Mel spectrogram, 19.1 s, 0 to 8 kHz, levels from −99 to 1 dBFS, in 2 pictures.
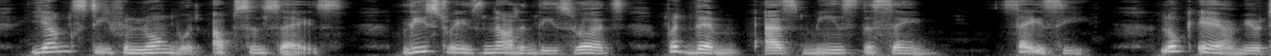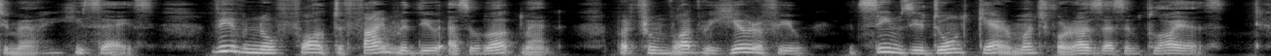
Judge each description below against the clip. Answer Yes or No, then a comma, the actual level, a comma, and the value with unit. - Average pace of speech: Yes, average, 160 wpm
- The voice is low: No, medium, 165 Hz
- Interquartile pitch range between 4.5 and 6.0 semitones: Yes, average, 4.8 semitones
